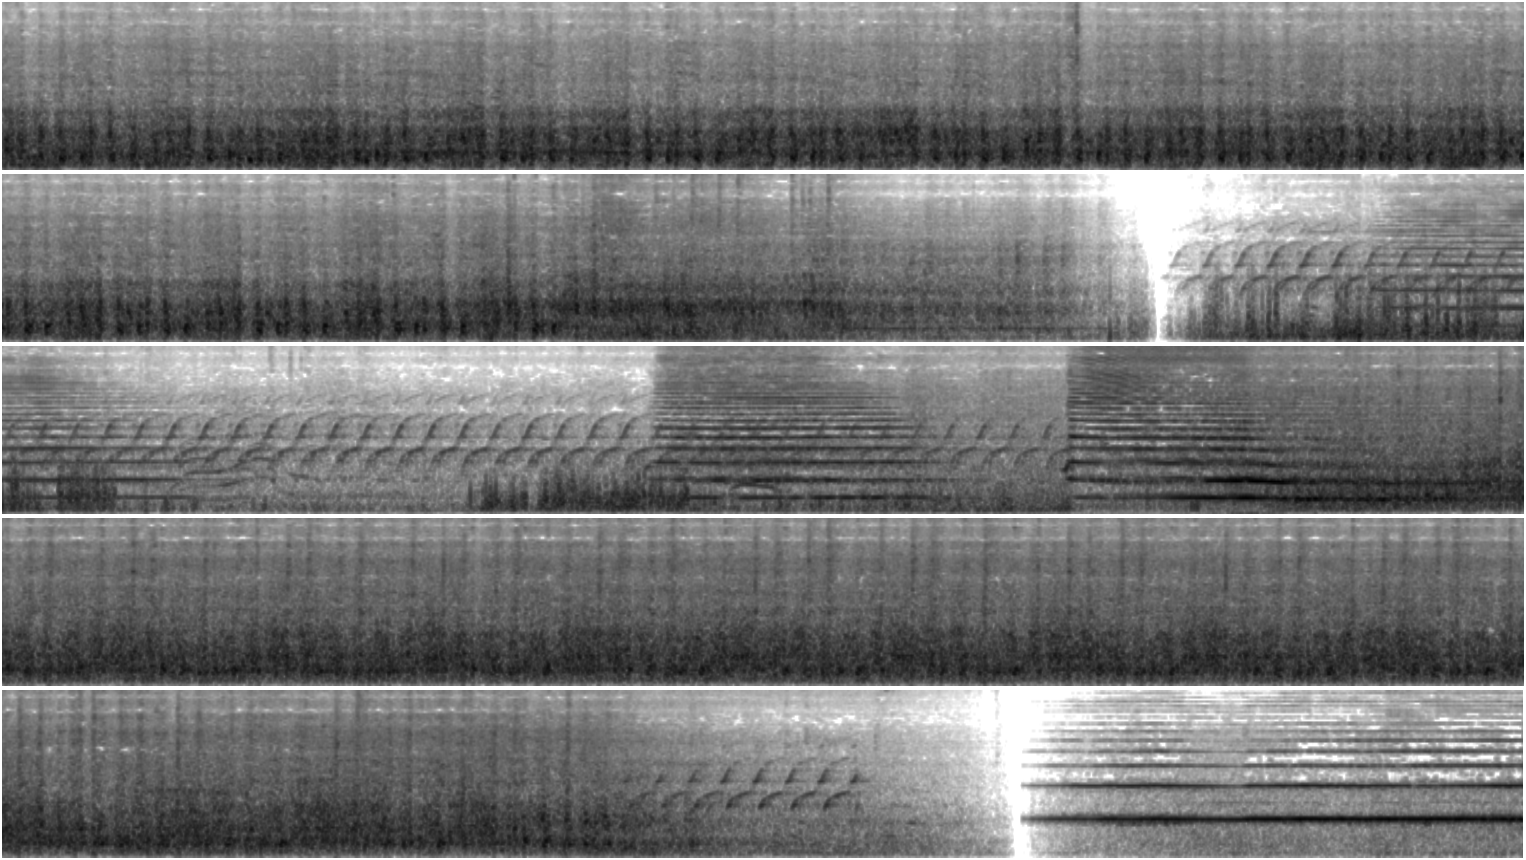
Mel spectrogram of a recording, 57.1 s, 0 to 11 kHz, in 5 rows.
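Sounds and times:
train coaches rumble and wheel clatter: 0:00.0 - 0:20.1, 0:20.9 - 0:53.2
locomotive horn blasts: 0:21.5 - 0:24.9, 0:27.5 - 0:34.0, 0:53.4 - 0:57.0.

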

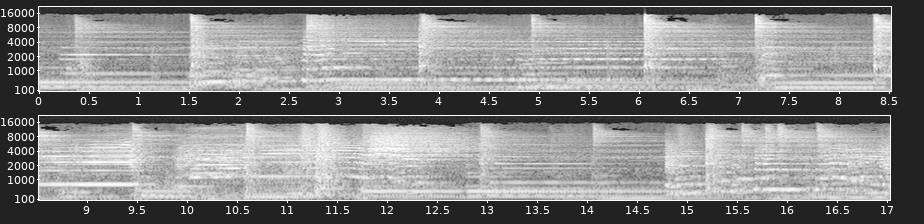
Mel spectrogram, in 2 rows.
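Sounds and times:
drum strokes: 0:00.0 - 0:17.0
electric blues band playing: 0:00.0 - 0:17.0
amplified harmonica: 0:00.4 - 0:17.0.

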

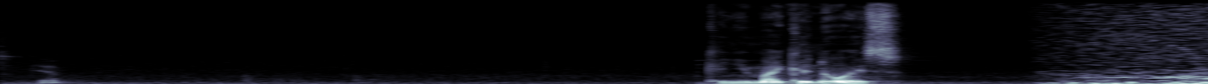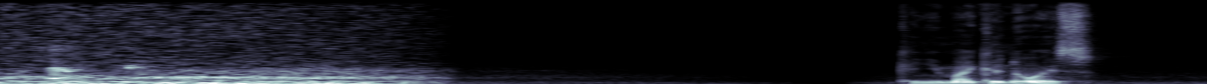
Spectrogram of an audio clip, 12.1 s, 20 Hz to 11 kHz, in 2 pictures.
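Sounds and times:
deep rumbling noise: 0:05.2 - 0:08.8.

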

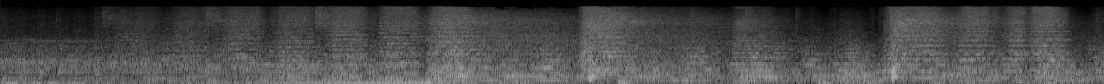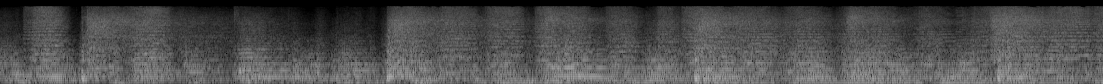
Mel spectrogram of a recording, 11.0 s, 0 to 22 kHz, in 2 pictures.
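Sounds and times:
brass ensemble chords: 0:00.0 - 0:11.0.

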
